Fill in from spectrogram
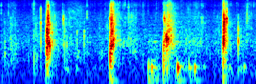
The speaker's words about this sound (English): Once the rocks are collected, other students dump them on the path, stomping on them to squish them in.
